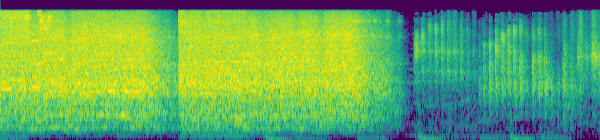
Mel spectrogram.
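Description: Handheld power tool cutting into a wall, running in two spells of just under two seconds each with a short break between, then stopping about four seconds in.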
